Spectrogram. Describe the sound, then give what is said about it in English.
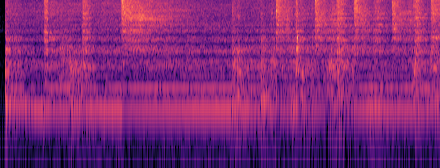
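Steady industrial machinery drones with a sustained mechanical hum, overlaid by rhythmic clanks and clattering bursts from bottle-making machines running continuously, recorded with field recorders at a bottle-making factory. No voices. “This this is the stuff that they recorded at the bottle factory.”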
